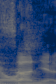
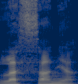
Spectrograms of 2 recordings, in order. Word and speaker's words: lasagna: Why do you say it with an S sound? It's a Z sound. That's how they say it. It's lasagna. It's not lasagna.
